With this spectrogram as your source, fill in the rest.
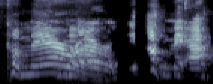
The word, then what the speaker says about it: Camara: That's Camera. It's Camara. That's what I said about Camara. It's Camara. Camara.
